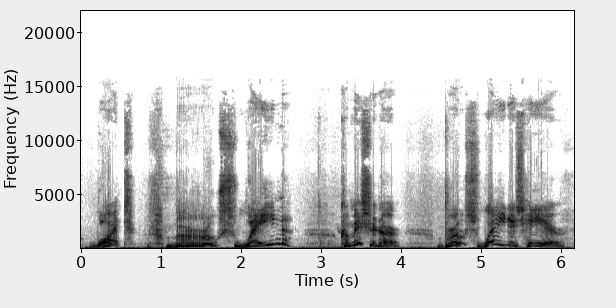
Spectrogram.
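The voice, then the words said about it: Put-on fat cop character voice. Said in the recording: “I'm going to do the voice of the fat cop with the fag on his mouth”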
